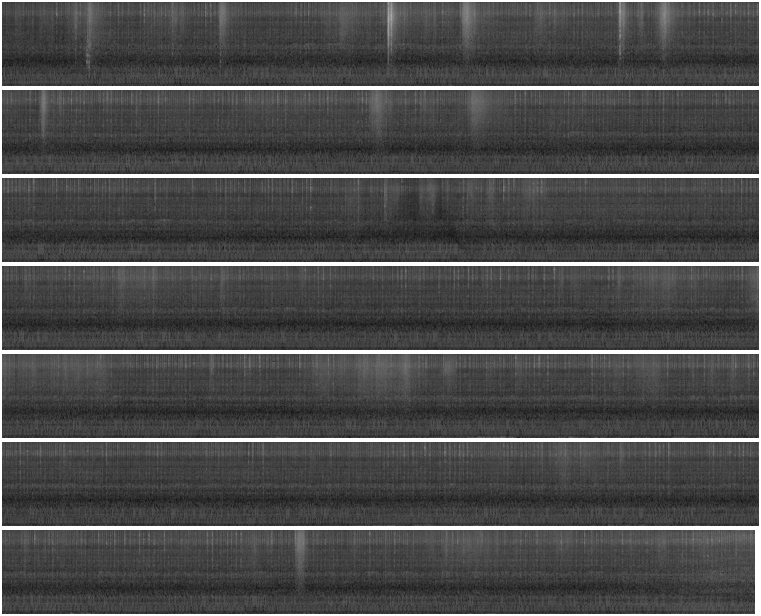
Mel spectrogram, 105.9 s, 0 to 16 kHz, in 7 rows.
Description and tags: chainsaw idle 20ft +brush2
idle, chainsaw, brush2, 20ft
